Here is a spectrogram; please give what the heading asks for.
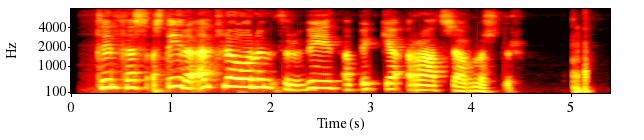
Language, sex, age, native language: Icelandic, female, 50-59, Icelandic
